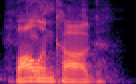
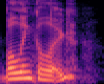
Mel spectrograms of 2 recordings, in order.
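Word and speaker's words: Ballincollig: No, absolutely not. Balinkog. Ireland, by the way. Balinkalig, Ireland, which if any of you are from Ireland, sorry that I said it right. Mispronounced it. I know I looked it up so many times. I'm really trying here. Balinkalig. It's fun to say.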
